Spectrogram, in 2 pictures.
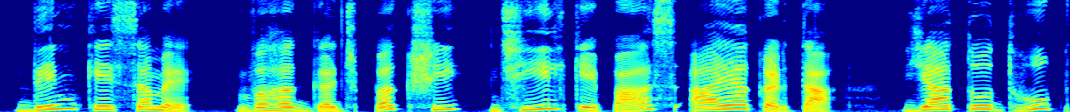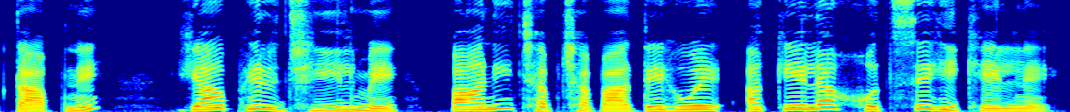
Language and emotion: Hindi, neutral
